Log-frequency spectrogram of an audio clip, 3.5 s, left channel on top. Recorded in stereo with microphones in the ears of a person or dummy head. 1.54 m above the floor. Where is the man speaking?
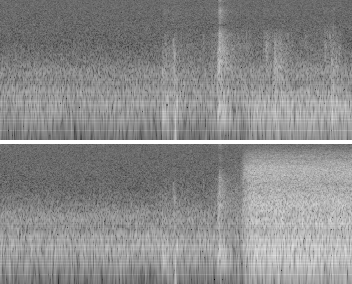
No man speaking in this recording.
